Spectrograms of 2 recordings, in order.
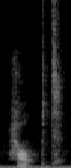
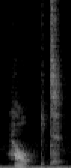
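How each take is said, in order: First: The word is said with one syllable. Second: The word is said with one syllable.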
